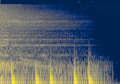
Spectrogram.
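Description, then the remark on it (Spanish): A deep, booming heartbeat sound effect in a Banco BHD advertisement for the Dominican team at the World Baseball Classic thuds in steady paired beats, five strong low thumps over a humming, droning backdrop that fades away at the end. No voices. “un solo latido que se escucha en todo el mundo.”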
